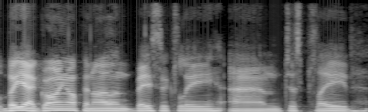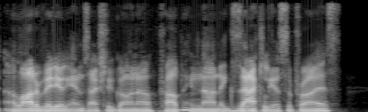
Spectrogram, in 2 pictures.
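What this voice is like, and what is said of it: Irish accent mixed with English, American twang. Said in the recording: “they can tell you're from Ireland ... my accent is completely weird ... born in England and then grew up in Ireland ... that kind of mix of an accent ... American twang in my accent as well ... three accents put together”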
